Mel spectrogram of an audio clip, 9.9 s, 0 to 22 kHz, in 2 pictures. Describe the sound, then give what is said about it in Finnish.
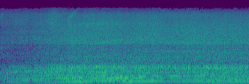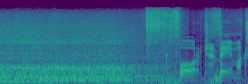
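A 1.0-litre, 120-horsepower EcoBoost turbo petrol car engine runs steadily with a loud, even drone and low humming tones, then a voice briefly speaks over it near the end. “Yksi, yksi litrainen 120 hevosvoimainen moottori EcoBoost. Kuunnelkaa näitä moottoriääniä.”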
